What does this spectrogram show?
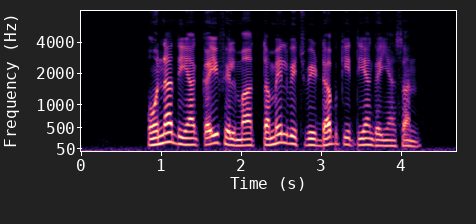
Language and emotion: Punjabi, neutral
